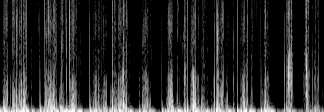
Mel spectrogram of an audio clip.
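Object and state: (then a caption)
Silicone ear microphone being scratched. Bamboo earpicks, held in fingertips with long nails, quickly scratch and rub inside the open canals of both soft, solid rubbery silicone ears on a white binaural microphone. The result is a fast series of close, muffled scraping and rustling bursts, heavy in low rumble with little high brightness, separated by brief near-silent gaps.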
